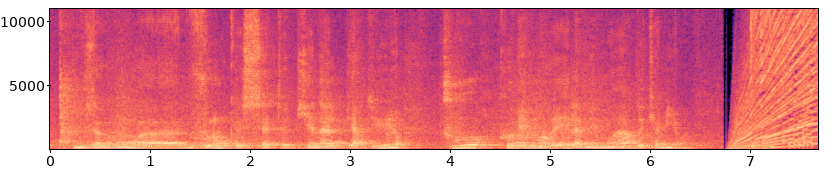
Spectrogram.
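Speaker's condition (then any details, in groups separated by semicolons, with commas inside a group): No condition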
